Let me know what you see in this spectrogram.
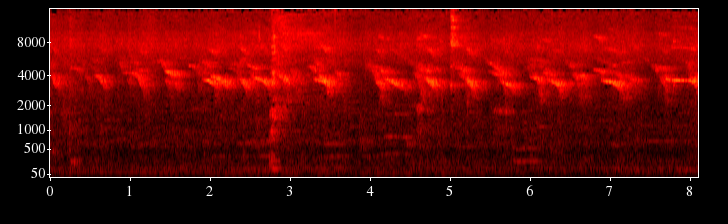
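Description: A small bird chirping over and over: short, high chirps that fall in pitch, about two a second.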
